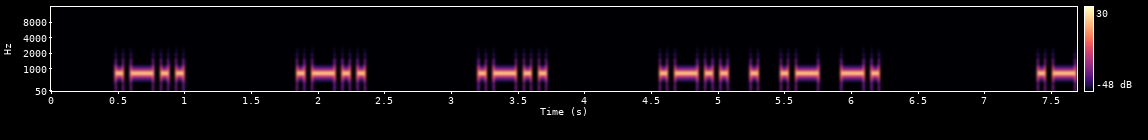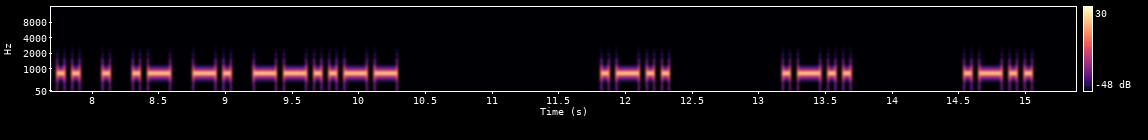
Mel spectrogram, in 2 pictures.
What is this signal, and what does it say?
Morse code, heard as a keyed tone, about 21 wpm, 800 Hz. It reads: L L L LEAN LEAN, L L L
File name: Combinations / Combinations-mp3s / Combinations@20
